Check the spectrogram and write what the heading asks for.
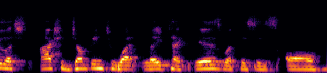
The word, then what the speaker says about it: LaTeX: without further ado let's actually jump into what latex is what this is all really about this is basically just like a brief history um so what latex is and you'll see this like little bit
